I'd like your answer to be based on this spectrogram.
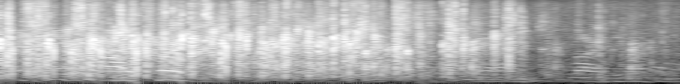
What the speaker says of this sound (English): Let's have a big round of applause, because there's a lot of you here.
